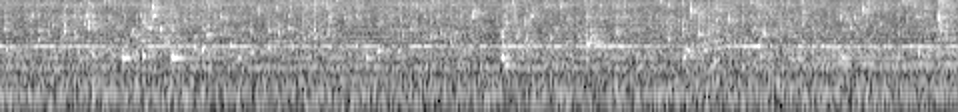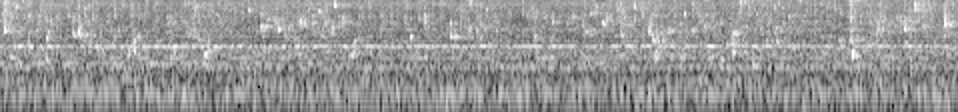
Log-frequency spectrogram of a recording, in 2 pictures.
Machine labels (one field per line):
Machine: pump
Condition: normal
